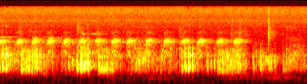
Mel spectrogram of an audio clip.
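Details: A large frog chorus at a pond, callers unseen, of unknown species, overlapping rapid pulsed croaks swelling and fading in waves; frog.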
